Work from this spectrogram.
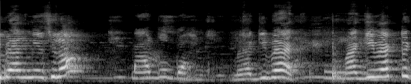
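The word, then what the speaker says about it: Maggi: তবু এখন তো অনেকটা ম্যাগিটা উচ্চারণটা হয়েছে, যে অন্তত ম্যাগি ব্যাগ বলছে। 2 দিন আগে তো মাগি ব্যাগ বলছিল।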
